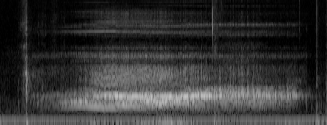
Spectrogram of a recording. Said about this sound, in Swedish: Och det som är speciellt med lejonficklampan är att när man lyser med den så öppnar den munnen och låter så här.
